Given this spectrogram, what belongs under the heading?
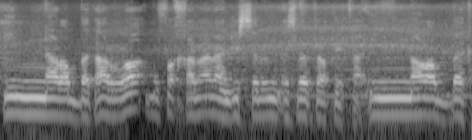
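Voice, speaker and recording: A man with a Moroccan accent teaching tajweed, stretching out recited words slowly, then explaining quickly in Moroccan dialect. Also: mid-range voice, level tone, noisy background. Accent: Moroccan Arabic. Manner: alternates drawn-out chanted recitation with quick explanations. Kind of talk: tajweed lesson with slow demonstrative recitation.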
